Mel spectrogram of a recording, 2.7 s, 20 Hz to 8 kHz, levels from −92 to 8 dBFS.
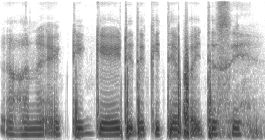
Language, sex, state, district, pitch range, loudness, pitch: Bengali, male, Assam, Hailakandi, 130-135 Hz, -19 LUFS, 135 Hz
